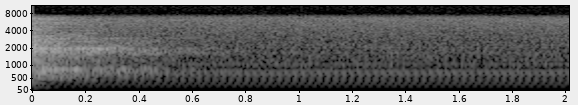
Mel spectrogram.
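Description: Near silence with a faint steady electrical hum, after the echo of a voice in a church dies away in the first half second.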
